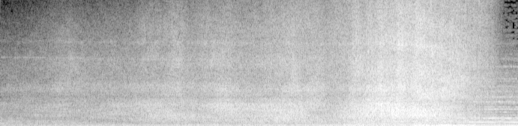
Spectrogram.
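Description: Single-engine propeller aircraft on its take-off roll down a dirt airstrip, a steady engine and propeller noise growing louder as it comes closer. Background music comes in near the end.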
